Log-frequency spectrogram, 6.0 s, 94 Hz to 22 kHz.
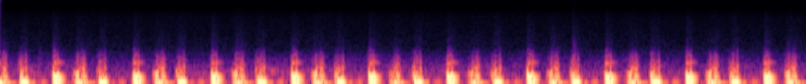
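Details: Rapid, low-pitched heart rhythm near 100 a minute with a loud extra diastolic sound, where S3 and S4 fuse in tachycardia: a summation gallop, said to indicate severe cardiocirculatory failure.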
